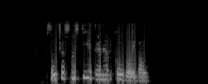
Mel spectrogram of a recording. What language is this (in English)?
Czech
